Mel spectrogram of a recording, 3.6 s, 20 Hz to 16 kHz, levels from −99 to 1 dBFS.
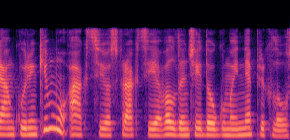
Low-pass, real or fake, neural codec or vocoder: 7.2 kHz; real; none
